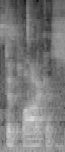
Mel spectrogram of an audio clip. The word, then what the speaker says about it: Diplodocus: Diplodocus. – Yeah, like Diplo.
